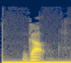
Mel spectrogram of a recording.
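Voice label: "gauh8", Teochew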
